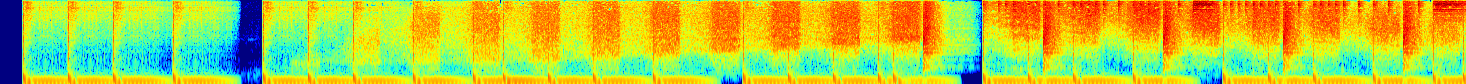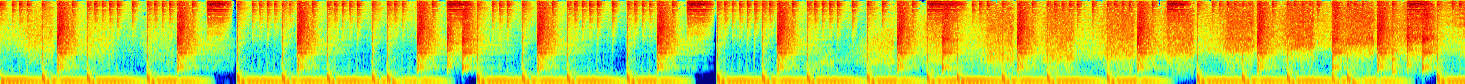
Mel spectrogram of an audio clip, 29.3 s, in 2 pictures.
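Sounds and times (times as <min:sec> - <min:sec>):
music beat: 0:00.2 - 0:29.3.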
